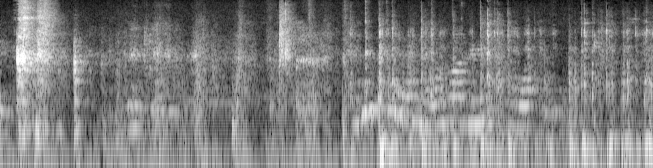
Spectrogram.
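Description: A spoon clicking quickly and lightly against a cup as a drink is mixed by hand, after a short noisy burst near the start.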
